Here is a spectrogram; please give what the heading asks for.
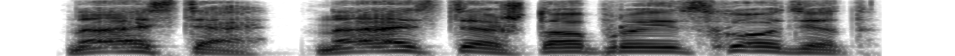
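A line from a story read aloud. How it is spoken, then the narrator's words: Strained yelling into phone. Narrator (Russian): Надрывая глотку, заорал он в трубку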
